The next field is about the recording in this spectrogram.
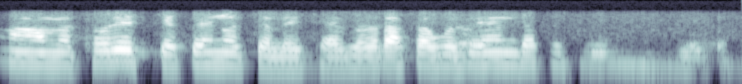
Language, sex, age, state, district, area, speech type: Maithili, female, 45-60, Bihar, Madhepura, rural, conversation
